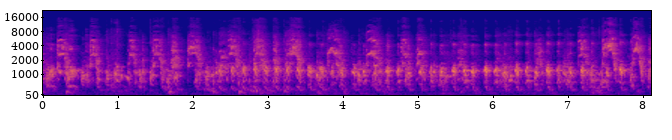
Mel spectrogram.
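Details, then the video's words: Tethered chukar partridge giving the hıngırma: rapid, fowl-like clucking notes in an unbroken chattering stream, steady and rhythmic. "Keklik Hıngırması Süper Bağlı keklik sesi"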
